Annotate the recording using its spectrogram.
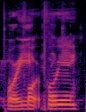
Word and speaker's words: Poirier: And I thought it was hilarious, the comment he made to, how do you pronounce this guy's name again? – Poirier,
